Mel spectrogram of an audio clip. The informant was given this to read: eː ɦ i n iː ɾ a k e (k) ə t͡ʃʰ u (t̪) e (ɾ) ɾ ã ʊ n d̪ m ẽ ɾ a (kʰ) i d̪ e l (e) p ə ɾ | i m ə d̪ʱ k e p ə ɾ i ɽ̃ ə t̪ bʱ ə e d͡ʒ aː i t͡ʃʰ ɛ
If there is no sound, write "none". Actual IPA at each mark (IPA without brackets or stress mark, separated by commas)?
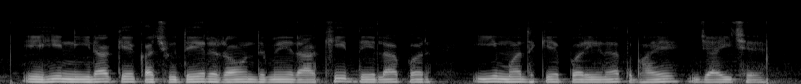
k, d̪, ɾ, kʰ, a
